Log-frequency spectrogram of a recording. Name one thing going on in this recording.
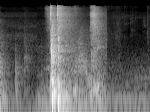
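A nail gun fires with sharp, loud bangs.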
